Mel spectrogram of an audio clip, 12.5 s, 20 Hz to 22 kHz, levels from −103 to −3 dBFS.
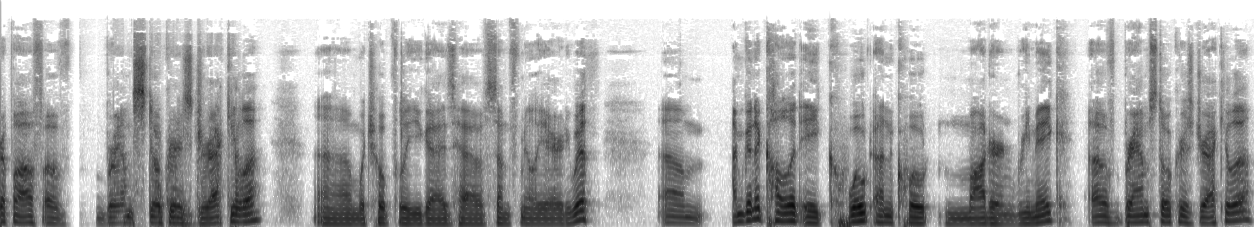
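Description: From 0.67 to 0.82 s the speech stops: the last sound carries on as a fading buzz or hiss, then about 60 ms of silence, and resumes exactly where it left off. This is a call audio freeze, likely from packets stalling until the jitter buffer ran dry. Roughly 114 ms was inserted and nothing lost, unlike concealed loss.

At 0.95 to 0.99 s and again at 1.12 to 1.16 s there are brief smears. Each is short concealed packet loss: 40 ms of audio never arrived, and only about 10 ms was patched with extrapolated sound. Here the content is genuinely missing, and the delay shrinks by roughly 30 ms each time.

From 1.17 to 2.53 s a call bitrate drop takes the encoder from 40 to 9 kbps, bottoming out for about 1.24 s. The speech turns muffled and watery because high frequencies are cut and coding coarsens. Timing and pitch stay intact, unlike the buffer effects.

Overlapping it, from 1.55 to 2.37 s, a jitter buffer slow-down repeats pitch periods to rebuild reserve. 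The audio runs at 94% speed, adding 58 ms, with drawn-out sounds but unchanged pitch, so it is stretched rather than dulled.

From 6.55 to 7.38 s a jitter buffer speed-up trims pitch periods to cut excess delay. Speech runs at 112% and sounds hurried, with around 100 ms removed and pitch unchanged. It compresses the timing rather than dropping a single chunk like packet loss.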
